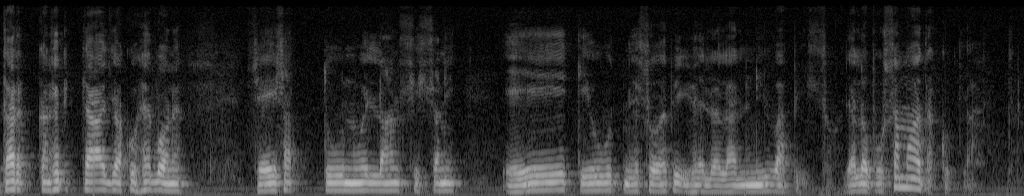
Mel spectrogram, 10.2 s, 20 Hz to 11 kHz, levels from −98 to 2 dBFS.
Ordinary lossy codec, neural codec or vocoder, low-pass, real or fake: none; none; 9.9 kHz; real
